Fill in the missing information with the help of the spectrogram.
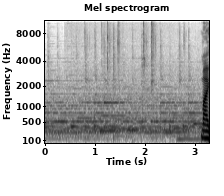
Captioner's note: typing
